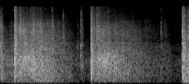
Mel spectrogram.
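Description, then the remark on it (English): A door slams shut three times in a row, each loud, sharp bang trailing off into a brief rumbling decay before the next hit, with no voices. “We tried slamming it over and over again.”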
